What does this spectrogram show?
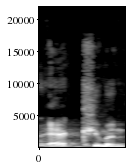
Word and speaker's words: acumen: Alright, so that's the word acumen today. It's an adjective and this is a pronunciation.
